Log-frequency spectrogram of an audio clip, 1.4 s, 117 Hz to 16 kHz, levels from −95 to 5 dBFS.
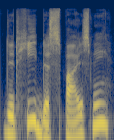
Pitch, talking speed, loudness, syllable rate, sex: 155 Hz, 170 wpm, -16 LUFS, 4.6 syllables/s, male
